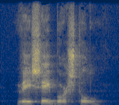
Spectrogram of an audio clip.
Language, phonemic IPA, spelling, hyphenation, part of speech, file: Dutch, /ʋeːˈseːˌbɔr.stəl/, wc-borstel, wc-bor‧stel, noun, Nl-wc-borstel.ogg
- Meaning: toilet brush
